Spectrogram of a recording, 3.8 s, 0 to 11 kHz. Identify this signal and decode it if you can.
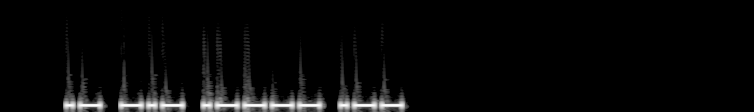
Morse code, heard as a keyed tone, about 36 wpm, 700 Hz. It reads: AK1W
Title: USA Call Signs - 4 Characters - Repeated 3x - 35wpm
